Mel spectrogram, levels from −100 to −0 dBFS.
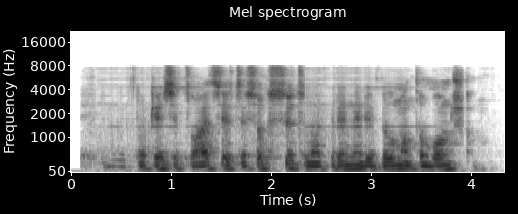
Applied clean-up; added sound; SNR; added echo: neural separator model SepFormer DNS4.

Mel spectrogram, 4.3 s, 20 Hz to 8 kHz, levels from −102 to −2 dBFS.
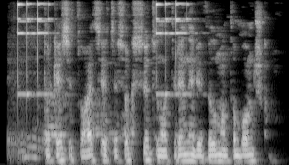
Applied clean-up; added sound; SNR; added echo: classical method WPE with log-MMSE.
